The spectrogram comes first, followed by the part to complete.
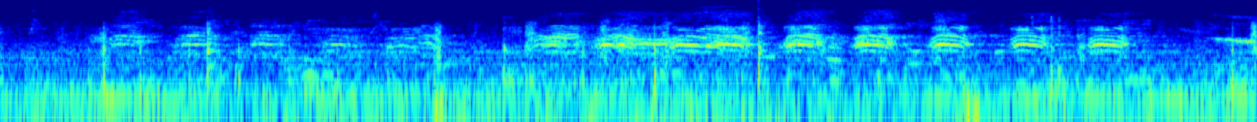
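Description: A bird gives a run of about nine repeated calls, roughly two a second, through the middle and later part. A few sharp clicks of a tennis ball being struck by rackets come before and among the calls.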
